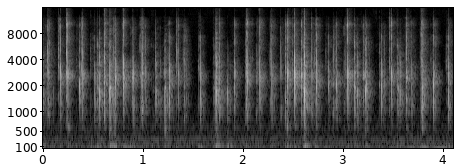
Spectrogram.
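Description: Fingertips type continuously on a 60% mechanical keyboard fitted with translucent pink polycarbonate keycaps in a clear case. The result is a rapid, steady stream of short, bright clacks with almost no low end, broken by brief pauses.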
